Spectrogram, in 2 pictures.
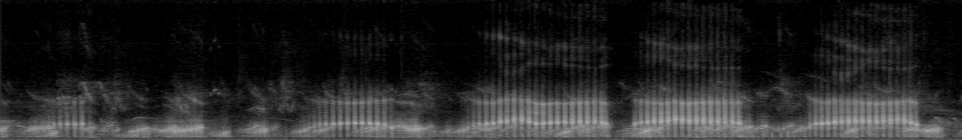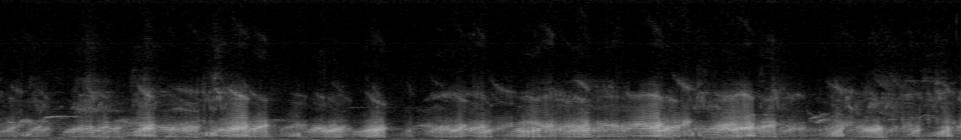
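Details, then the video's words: Croaking frogs in a loud chorus, with several long, buzzy, higher trilled calls lasting about a second each standing out over the steady rasping background. "Frogs croaking"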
